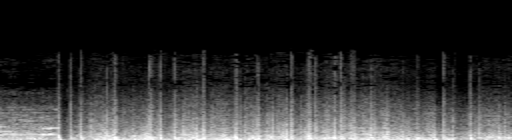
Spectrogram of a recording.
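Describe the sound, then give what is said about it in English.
Fireworks crackle and pop in rapid succession at a campaign rally in Philadelphia, a dense, loud barrage of bursts over a roaring crowd, with one sharper bang standing out early on. “And he sent the Philadelphia crowd on their way with a hail of fireworks and a shower of red, white, and blue confetti.”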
